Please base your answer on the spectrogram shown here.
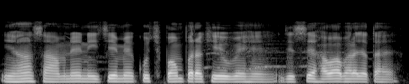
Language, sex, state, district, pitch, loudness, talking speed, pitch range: Hindi, male, Jharkhand, Ranchi, 130 Hz, -16 LUFS, 205 wpm, 125-135 Hz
